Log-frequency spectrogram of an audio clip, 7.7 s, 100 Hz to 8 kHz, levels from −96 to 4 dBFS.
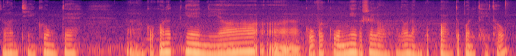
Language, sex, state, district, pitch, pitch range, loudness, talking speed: Mizo, male, Mizoram, Aizawl, 125 Hz, 120-130 Hz, -20 LUFS, 170 wpm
